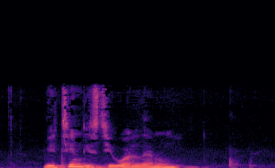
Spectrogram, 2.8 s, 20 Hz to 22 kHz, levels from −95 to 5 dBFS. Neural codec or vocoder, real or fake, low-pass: codec, 24 kHz, 0.9 kbps, WavTokenizer, medium speech release version 2; fake; 10.8 kHz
